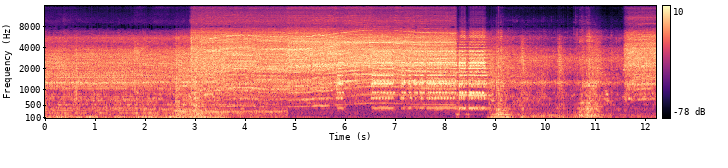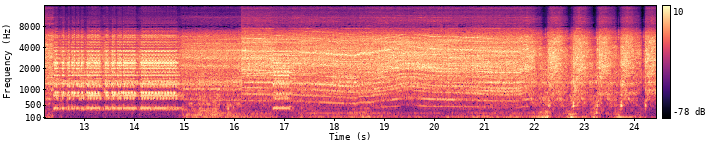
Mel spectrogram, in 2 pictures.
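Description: Heavy electric drill driving a honing tool in a diesel engine's cylinder bore, polishing the bore. Its motor whine starts about three seconds in and wavers up and down in pitch under load, drops out briefly around the middle and picks up again. Near the end it turns to a quick regular pulsing, about three strokes a second.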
